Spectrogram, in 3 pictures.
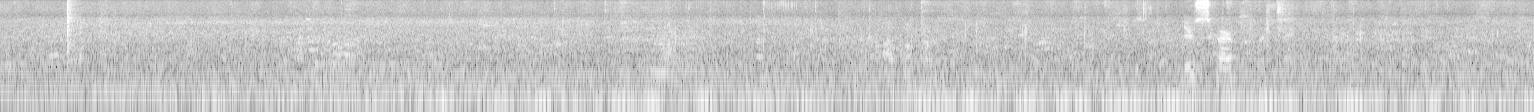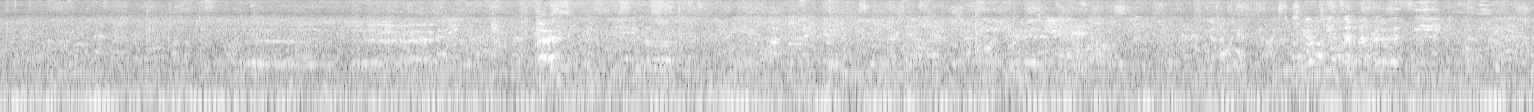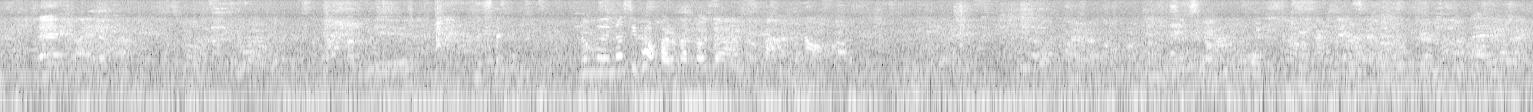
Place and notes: (binaural) making my way through the crowd packed on the tight streets of Monterosso. Passing by the many restaurants and cafes.
Monterosso Al Mare SP, Italy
